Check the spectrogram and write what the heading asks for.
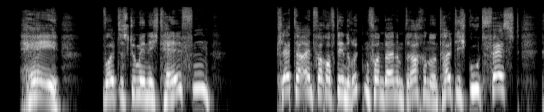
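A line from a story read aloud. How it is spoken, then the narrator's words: Calling out. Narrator (German): rief Henry ihm zu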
